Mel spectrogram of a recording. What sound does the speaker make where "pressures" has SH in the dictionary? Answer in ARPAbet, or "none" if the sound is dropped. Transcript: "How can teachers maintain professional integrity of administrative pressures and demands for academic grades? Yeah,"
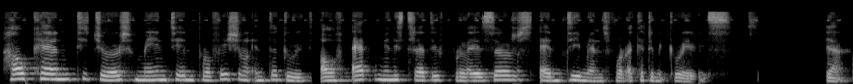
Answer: S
